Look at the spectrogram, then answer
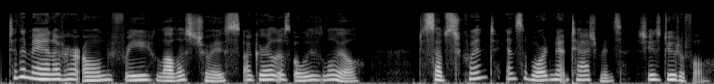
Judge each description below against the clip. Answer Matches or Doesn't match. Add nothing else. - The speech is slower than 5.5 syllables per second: Doesn't match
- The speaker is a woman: Matches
